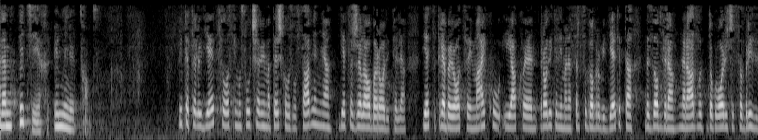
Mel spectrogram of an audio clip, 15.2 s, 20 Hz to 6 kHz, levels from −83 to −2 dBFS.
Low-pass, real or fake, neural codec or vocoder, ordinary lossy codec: 5.4 kHz; fake; codec, 16 kHz, 4 kbps, FunCodec, trained on Chinese and English, 50 frames a second; MP3, 24 kbps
